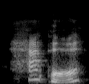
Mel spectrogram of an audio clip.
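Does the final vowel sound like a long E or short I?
short I. The final vowel is a short I sound. This is the target accent's way of saying it. The speaker calls it right. "So if you're happy"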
